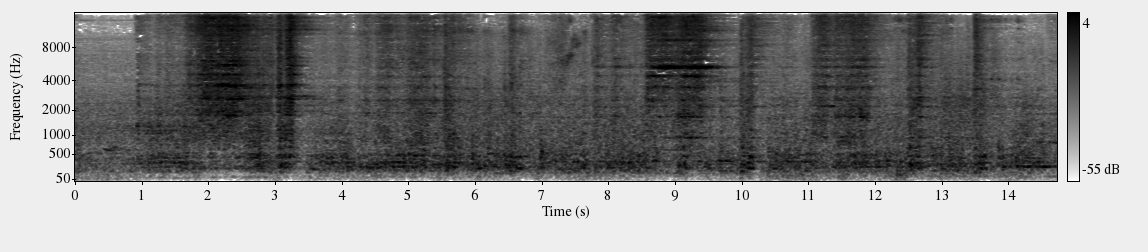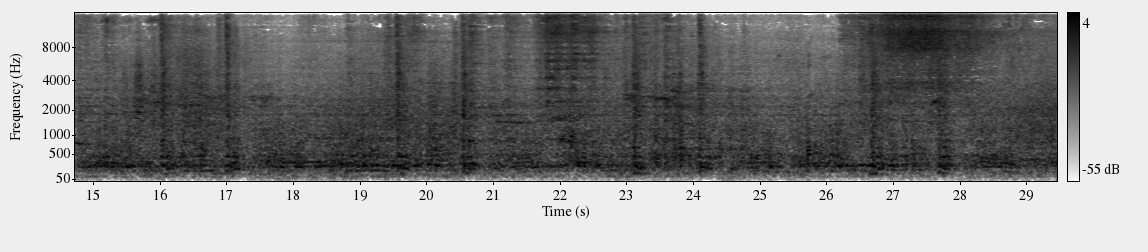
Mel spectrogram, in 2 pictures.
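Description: Deutsche Bahn Intercity passenger coaches rolling slowly along the platform as the train arrives, with a steady rumble of wheels on rail and some clicking over the rail joints. High wheel squeals flare up a few times, near the start, around the middle and near the end.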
